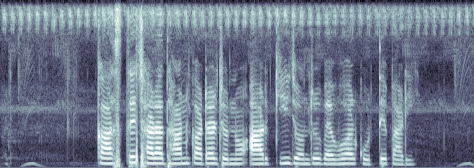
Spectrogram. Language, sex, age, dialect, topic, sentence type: Bengali, female, 18-24, Standard Colloquial, agriculture, question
